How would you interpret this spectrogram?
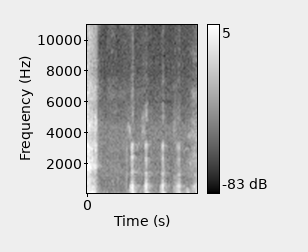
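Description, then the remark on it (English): A short burst of noise, then a rapid, rhythmic run of about six snorting, honking gasps, like reverse sneezing, fairly faint, with no talking. “You're worthless for another 2 sneezes, woman.”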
